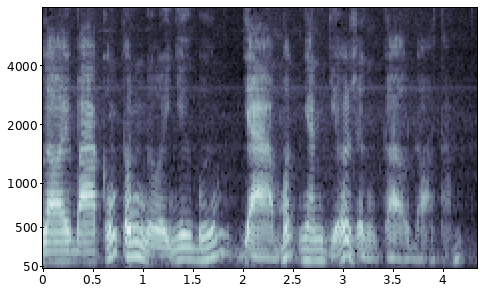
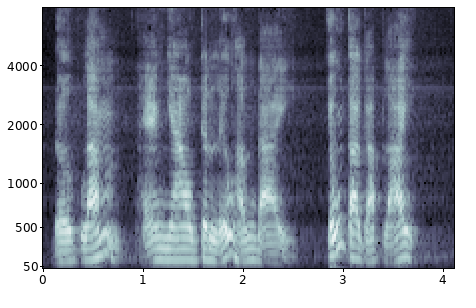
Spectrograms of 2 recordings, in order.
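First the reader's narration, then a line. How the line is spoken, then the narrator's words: Cold. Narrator (Vietnamese): Bằng một giọng lạnh lùng bà thốt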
